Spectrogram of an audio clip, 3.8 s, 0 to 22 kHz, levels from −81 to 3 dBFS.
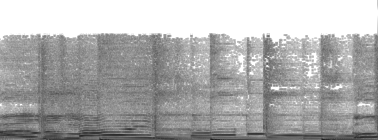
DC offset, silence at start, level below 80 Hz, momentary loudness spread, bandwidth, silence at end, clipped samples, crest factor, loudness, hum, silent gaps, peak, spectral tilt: under 0.1%; 0 s; -24 dBFS; 6 LU; 17 kHz; 0 s; under 0.1%; 12 dB; -17 LUFS; none; none; -4 dBFS; -3.5 dB/octave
